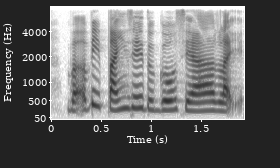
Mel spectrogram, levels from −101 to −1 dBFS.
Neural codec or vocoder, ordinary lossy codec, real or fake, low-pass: none; none; real; 7.2 kHz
